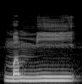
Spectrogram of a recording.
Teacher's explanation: ठीक है, जिनमें अभी बताया ना एक अंतिम जो वर्ण होता है वो बहुत लंबा खिंच जाता है, जैसे आप मम्मी बोलिए, मम्मी, ई जो लास्ट वाला है ना वो बहुत लंबा खिंच जाता है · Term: प्लुत स्वर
